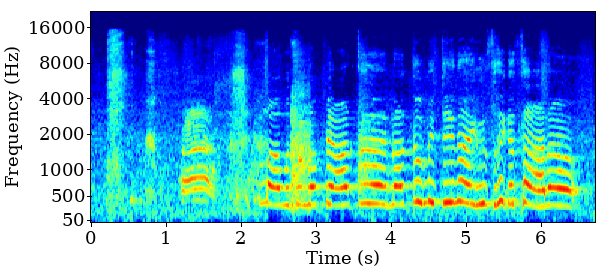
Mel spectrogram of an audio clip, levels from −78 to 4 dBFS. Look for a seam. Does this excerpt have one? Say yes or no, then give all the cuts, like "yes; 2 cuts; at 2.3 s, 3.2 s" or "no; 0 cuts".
no; 0 cuts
